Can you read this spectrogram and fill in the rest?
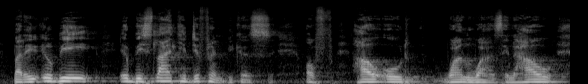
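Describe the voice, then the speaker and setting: An older man, a guest author on a stage panel, speaking haltingly with many fillers into a stand mic. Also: mid-range voice, dark tone. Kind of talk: panel discussion. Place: stage of a small indoor venue.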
